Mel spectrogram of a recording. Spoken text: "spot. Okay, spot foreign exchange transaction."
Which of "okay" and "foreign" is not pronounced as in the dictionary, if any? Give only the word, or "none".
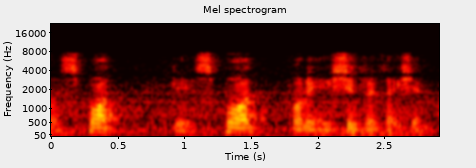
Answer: foreign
